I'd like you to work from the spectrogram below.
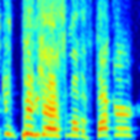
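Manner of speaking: very high, squealed insult; hammed-up furious driver; mock road rage. Driver cursing the honking woman, mock-furious.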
